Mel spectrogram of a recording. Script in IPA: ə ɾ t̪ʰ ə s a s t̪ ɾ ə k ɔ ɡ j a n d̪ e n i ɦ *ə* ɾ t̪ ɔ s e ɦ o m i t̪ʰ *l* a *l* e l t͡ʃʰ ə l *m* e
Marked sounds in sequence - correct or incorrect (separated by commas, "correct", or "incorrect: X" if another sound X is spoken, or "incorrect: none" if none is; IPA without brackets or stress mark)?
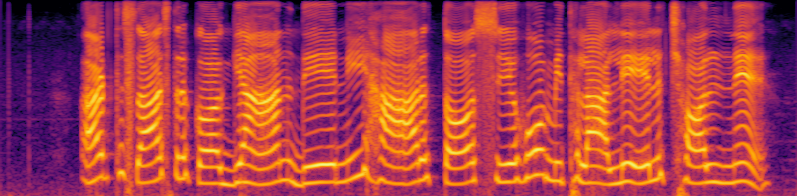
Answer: incorrect: a, correct, correct, incorrect: n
